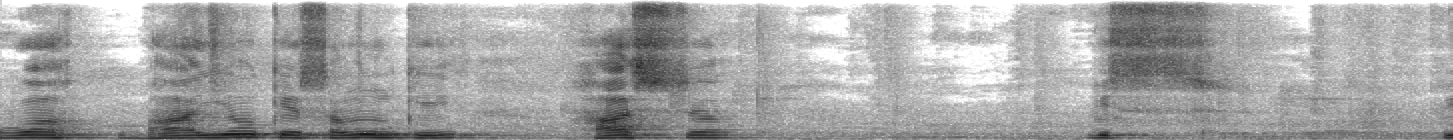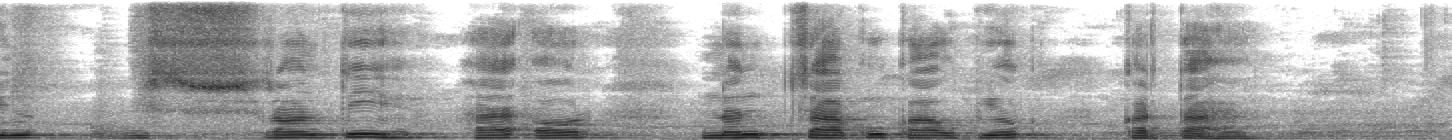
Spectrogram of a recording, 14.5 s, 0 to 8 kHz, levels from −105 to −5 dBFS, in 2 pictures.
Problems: constant background noise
